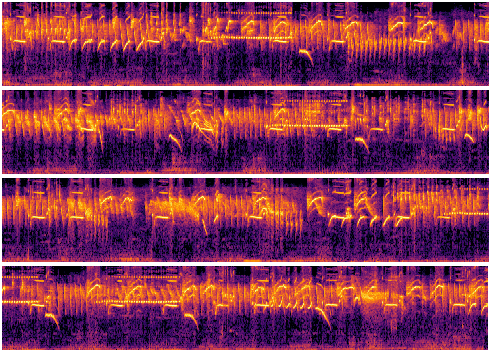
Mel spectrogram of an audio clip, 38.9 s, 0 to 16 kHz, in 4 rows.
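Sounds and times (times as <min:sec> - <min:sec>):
small birds twittering: 0:00.0 - 0:38.9
sharp falling whistles: 0:26.0 - 0:30.4.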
